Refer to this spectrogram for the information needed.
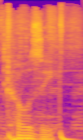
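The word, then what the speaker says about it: Koze: Internationally, I believe most people pronounce his name DJ Cozy. I like Kotze.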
